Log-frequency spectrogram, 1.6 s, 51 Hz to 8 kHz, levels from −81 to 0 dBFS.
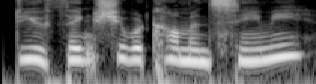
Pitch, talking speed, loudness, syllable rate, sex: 225 Hz, 340 wpm, -16 LUFS, 6.1 syllables/s, female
